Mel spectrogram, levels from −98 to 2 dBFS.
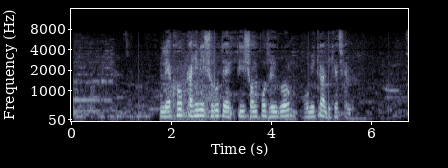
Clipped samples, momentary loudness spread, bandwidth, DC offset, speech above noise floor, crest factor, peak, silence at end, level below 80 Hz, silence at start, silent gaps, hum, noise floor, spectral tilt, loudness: under 0.1%; 21 LU; 8 kHz; under 0.1%; 35 dB; 20 dB; -8 dBFS; 0.25 s; -58 dBFS; 0.05 s; none; none; -60 dBFS; -5.5 dB/octave; -25 LUFS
